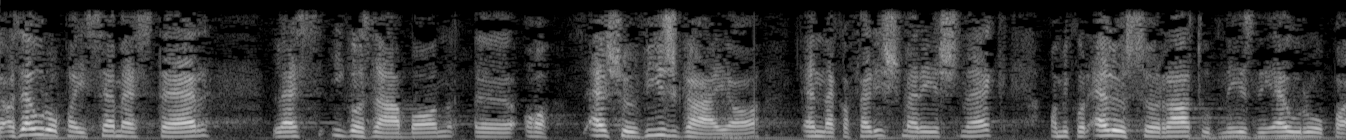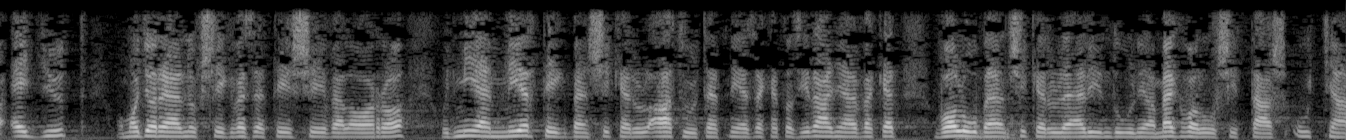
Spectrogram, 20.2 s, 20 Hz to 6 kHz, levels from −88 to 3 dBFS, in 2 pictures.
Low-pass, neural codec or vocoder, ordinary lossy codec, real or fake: 5.4 kHz; none; none; real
